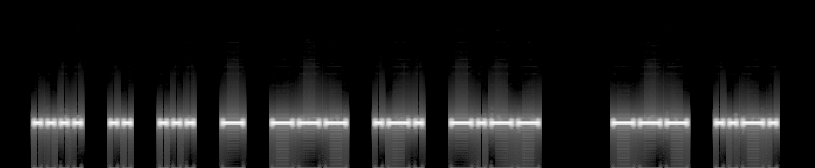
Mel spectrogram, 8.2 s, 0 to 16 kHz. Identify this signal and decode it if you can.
Morse code, heard as a keyed tone, about 18 wpm, spaced as for 15 wpm, 1000 Hz. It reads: HISTORY OF
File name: qotdfiles / 15wpm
